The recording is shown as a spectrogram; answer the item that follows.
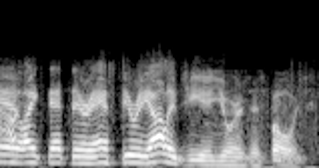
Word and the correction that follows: astrology: Eli, how many times have I got to tell you that it's pronounced astrology? – I think Webster says it's astrology, Patience.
